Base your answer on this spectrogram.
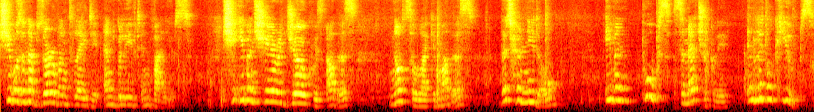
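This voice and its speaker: Through audible room echo and noticeable background noise, a woman with a non-native accent speaks in a raised, projected voice at a moderate pace, her high pitch swinging very widely. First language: not English. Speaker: actress. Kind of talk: reading aloud.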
